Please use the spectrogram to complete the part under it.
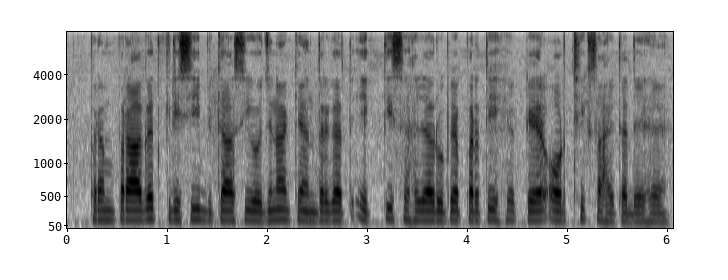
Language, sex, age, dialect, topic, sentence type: Magahi, male, 18-24, Southern, agriculture, statement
